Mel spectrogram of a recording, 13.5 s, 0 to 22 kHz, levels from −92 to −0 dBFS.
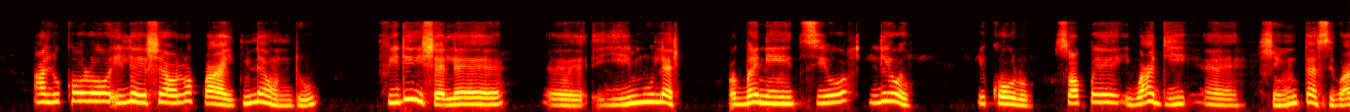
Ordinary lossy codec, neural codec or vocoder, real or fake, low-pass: none; codec, 24 kHz, 3 kbps, HILCodec; fake; 10.8 kHz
